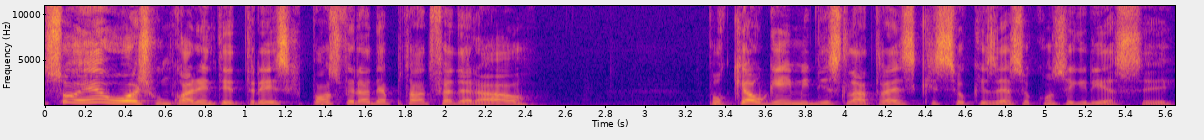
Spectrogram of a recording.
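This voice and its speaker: A man talks at a very fast pace in an animated tone, with a high pitch and lively intonation. The recording is very clean, its background silent. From Brazil, Sergipe. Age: 40s. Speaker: teacher and political candidate. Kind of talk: podcast interview. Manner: animated storytelling.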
